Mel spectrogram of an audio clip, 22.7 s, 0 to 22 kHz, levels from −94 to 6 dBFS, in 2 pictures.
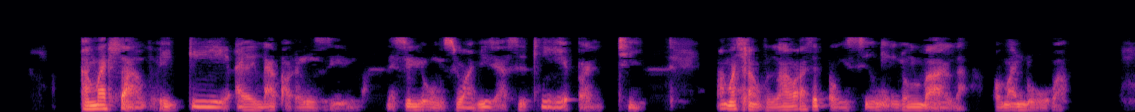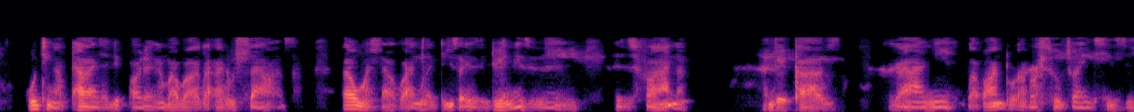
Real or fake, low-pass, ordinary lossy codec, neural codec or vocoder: fake; 5.4 kHz; MP3, 32 kbps; codec, 16 kHz, 1 kbps, FreqCodec, larger model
